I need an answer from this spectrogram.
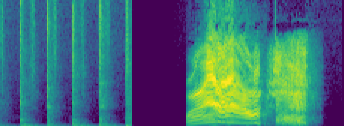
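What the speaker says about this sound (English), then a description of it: "It was your damn cat again." A house cat gives a loud, drawn-out meow followed by a shorter second call, heard close and alone after a run of five sharp knocks or taps.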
